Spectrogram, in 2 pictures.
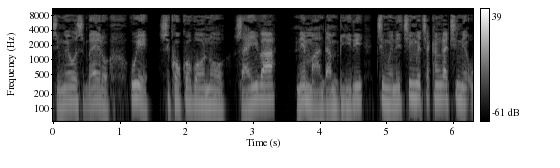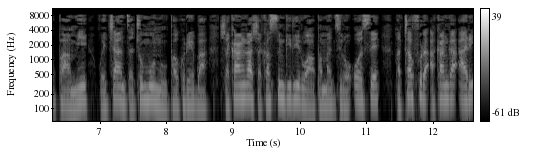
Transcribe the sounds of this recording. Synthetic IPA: ʐimwe̞woʐiɓaiɾouje̞ʐ̥iko̞ko̞ʋo̞no̞ʐ̥aiʋa | ne̞m̤andambiːɾi | t͡ʃimwe̞ne̞t͡ʃimwe̞t͡ʃakaŋɡat͡ʃine̞ʔupam̤iwe̞t͡ʃanzat͡ʃo̞mun̤upakuɾe̞ːɓaʐ̥akaŋɡaʐakasuŋɡiɾirwapamad͡ziɾo̞ʔo̞ːse̞ | matafuɾaʔakaŋɡaʔaɾi

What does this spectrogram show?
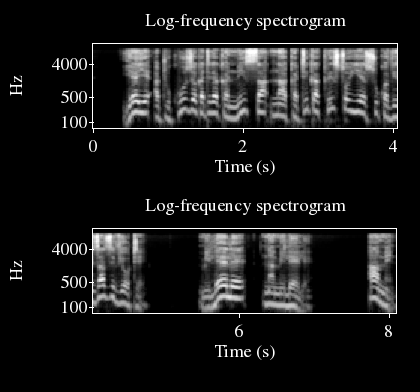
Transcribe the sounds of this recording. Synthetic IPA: jɛjɛʔatukuzwɛkat̬ikakanisanakatikakɾistɔjɛsukwavizazivjɔtɛ̰ | mḭlɛlɛ | namilɛlɛ̰ | amḭn

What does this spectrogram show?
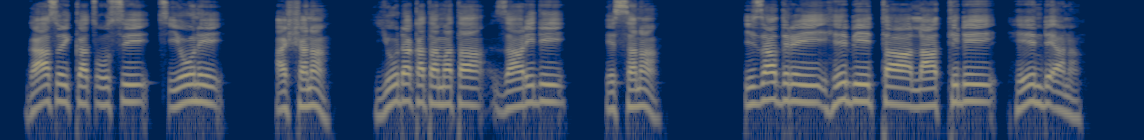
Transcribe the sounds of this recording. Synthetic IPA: ɡaːsɔjkːɐt͡sʼo̞ːsːɪt͡sʼɪjoːnɛ | ʔɐʃːɐnɐ | jʊhʊd̪ɐkɐt̪ɐmɐt̪ɐzaːɾɪd̪ɪ | ɛsːɐnɐ | ʔɪzɐd̪ɪɾɛjɦɛbiːt̪ːaːlaːt̪ːɪd̪ɪheːnd̪ɛʔɐnɐ̰

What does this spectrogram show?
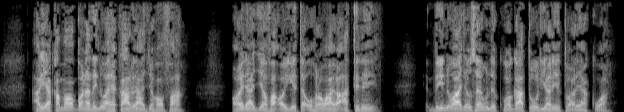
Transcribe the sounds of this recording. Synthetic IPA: a̰ɣeakamaɣɔɡɔnaðeinewahɛkaɾojad͡ʒɛɦɔva | ɔ̰eɾead͡ʒɛhɔvaʔɔiɣetɛoɦɔɾɔwajɔʔateɾe | ðeinewad͡ʒɛɾus̬alɛmunekuɔɡatoɾiaɾetwaɾeakwa

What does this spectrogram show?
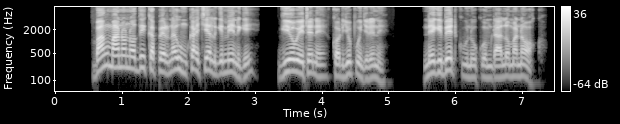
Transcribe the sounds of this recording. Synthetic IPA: baŋmanɔnɔd̪ɪkapɛrnaumkaːt͡ʃɪɛlɡɪmɪnɡɪ | ɡɪjowetenekɔdd͡ʒopwoɲd͡ʒɾenḛ | neɡɪbedkunokwomdalɔmanɔk

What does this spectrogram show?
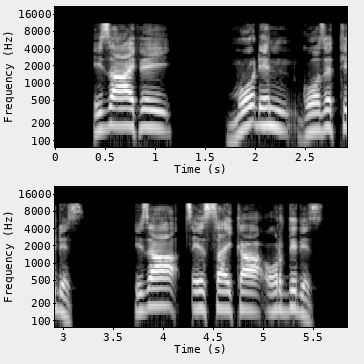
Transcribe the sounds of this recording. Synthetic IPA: ʔɪzɐːjfɛj | mo̞ːɗɛnɡo̞ːzɛt̪ːɪd̪eːs | ʔɪzɐt͡sʼe̞ːsːɐjkːɐʔɔɾd̪ːɪd̪eːs

